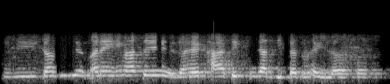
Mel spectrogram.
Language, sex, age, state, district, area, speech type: Maithili, male, 18-30, Bihar, Sitamarhi, rural, conversation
